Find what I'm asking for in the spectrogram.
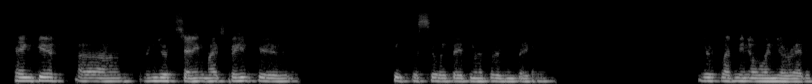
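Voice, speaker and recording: A quiet, fairly high male voice in a flat monotone, with long, frequent pauses. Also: moderate pace. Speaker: technology company executive. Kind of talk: webinar presentation. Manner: halting, many fillers.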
